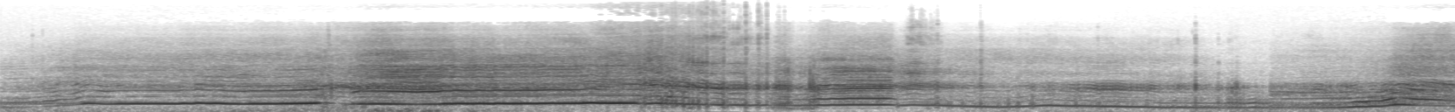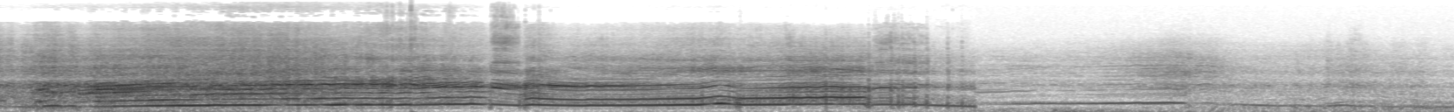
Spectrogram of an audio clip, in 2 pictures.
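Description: Race-prepared hatchback's engine driven hard, revving up and falling back again and again as it accelerates out of bends and brakes into them, with sudden pitch drops at gear changes. It is quieter and more distant in the last few seconds.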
